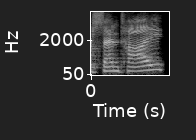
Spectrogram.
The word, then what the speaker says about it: sentai: So because you have tokusatsu, you have Thank you for sentai, pronouncing it correctly.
